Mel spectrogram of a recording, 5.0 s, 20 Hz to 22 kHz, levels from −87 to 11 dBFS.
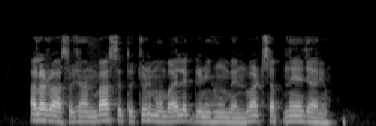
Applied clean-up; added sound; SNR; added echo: none; none; none; none.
